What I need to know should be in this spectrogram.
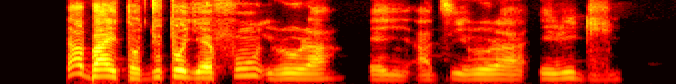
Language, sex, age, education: Yoruba, male, 15-29, secondary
